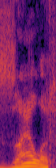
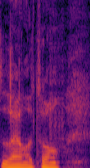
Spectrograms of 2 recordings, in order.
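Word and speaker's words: xylitol: have the the it's it's spelled with an X it's like xylophone but it's xylol and it's it's a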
